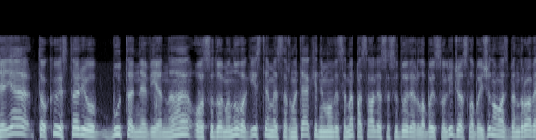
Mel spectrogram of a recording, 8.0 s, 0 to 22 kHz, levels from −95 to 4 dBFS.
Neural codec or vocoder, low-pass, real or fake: none; 7.2 kHz; real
